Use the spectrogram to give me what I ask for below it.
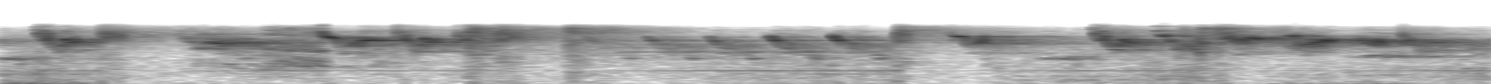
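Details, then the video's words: Parrot calling during breeding: dense, rapid chatter of harsh chirps and squeaky twitters, near-continuous with small pauses, and a faint hum behind. "bird's breeding sound"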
